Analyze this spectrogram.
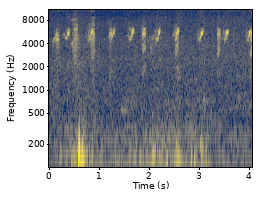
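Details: Bulbul chicks in their nest on day six, being fed by parents, giving short high chirps repeated about twice a second over a low rumbling background.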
